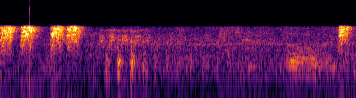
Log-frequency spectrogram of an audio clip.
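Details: A pet monk (quaker) parakeet being trained to fly back on command gives loud, harsh squawks in quick bursts, then a quieter stretch and one more squawk.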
